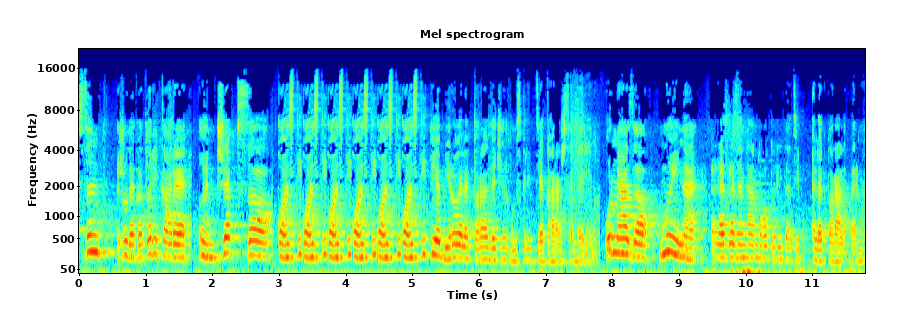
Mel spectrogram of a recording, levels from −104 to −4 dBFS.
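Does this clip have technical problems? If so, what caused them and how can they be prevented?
Yes. From 3.34 to 5.20 s there's a system hang loop: the machine or its audio driver stalled while the sound hardware kept replaying its ring buffer. A 0.37 s chunk repeats five times at about 2.7 Hz, giving that machine-gun stutter. The loop length fits a 16384-sample buffer, and once playback picks up again, next to nothing seems to be missing from the audio. To prevent it, sort out driver stability and avoid overloading the system so the audio thread never stalls.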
